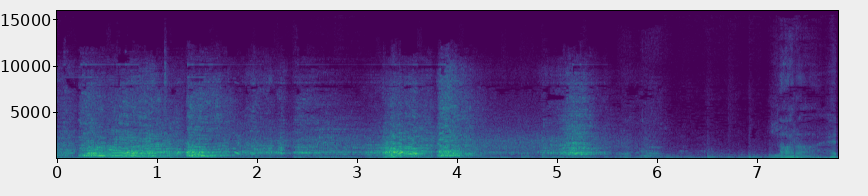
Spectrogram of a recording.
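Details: Two Bengal tigresses, sisters, snarl and roar in harsh, rasping bursts as one attacks the other for intruding with her cubs, near a water body in Tadoba National Park, in the hot dry season at about 45 °C.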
